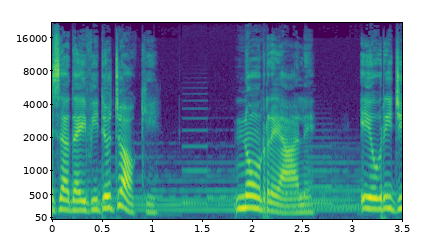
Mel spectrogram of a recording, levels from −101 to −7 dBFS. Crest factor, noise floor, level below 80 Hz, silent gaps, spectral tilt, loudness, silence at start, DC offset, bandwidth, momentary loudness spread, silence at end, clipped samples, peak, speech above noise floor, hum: 16 dB; -39 dBFS; -56 dBFS; none; -3.5 dB/octave; -19 LUFS; 0 s; under 0.1%; over 20 kHz; 22 LU; 0 s; under 0.1%; -4 dBFS; 21 dB; none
